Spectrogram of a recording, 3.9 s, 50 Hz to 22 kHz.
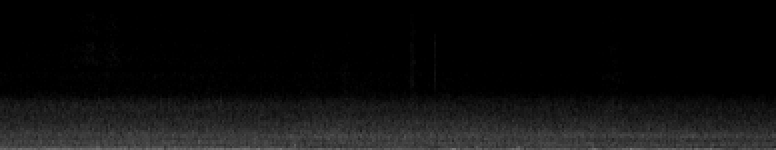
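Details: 16-inch R&M Banner 2-speed oscillating fan on high speed (1.2 A), oscillating: steady low hum, soft whoosh, light irregular ticks; gearbox chatter quiets down under oscillation load, healthy.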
